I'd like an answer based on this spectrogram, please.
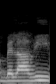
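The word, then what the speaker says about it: Belagavi: Karnataka and Maharashtra के बीच एक border dispute है जिसका नाम है बेलागवी, या फिर बहुत लोग इसको बेलावी भी प्रोनाउंस करते हैं।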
